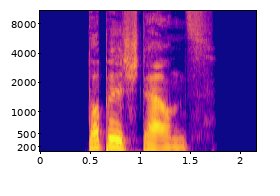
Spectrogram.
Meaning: genitive singular of Doppelstern
- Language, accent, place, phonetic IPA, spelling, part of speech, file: German, Germany, Berlin, [ˈdɔpl̩ˌʃtɛʁns], Doppelsterns, noun, De-Doppelsterns.ogg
